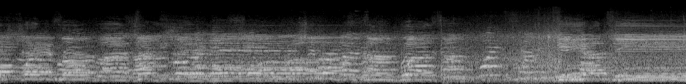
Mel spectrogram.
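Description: A group of men's and women's voices singing a song together in chorus.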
